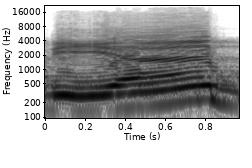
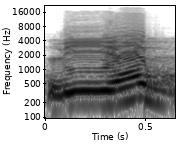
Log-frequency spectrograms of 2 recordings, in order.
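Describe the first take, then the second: First: The doubled consonant is dragged out before entering. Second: The doubled consonant is entered directly, not dragged. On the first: The speaker calls it wrong. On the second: The speaker calls it right.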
